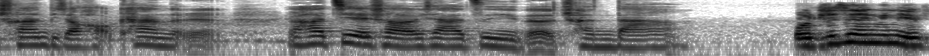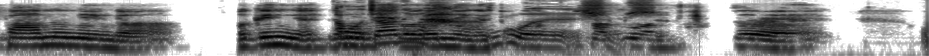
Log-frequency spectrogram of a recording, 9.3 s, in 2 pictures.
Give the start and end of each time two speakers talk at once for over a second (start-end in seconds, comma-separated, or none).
6.3-8.0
